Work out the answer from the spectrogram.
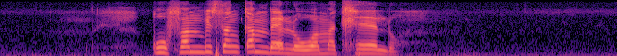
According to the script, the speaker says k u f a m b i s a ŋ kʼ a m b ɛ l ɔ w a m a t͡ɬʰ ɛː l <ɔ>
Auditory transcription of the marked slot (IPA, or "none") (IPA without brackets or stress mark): ɔ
